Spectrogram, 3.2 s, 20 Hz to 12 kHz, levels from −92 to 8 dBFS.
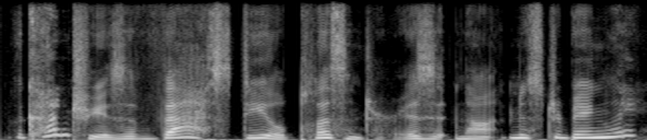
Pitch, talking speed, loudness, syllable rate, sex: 235 Hz, 220 wpm, -19 LUFS, 5.3 syllables/s, female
